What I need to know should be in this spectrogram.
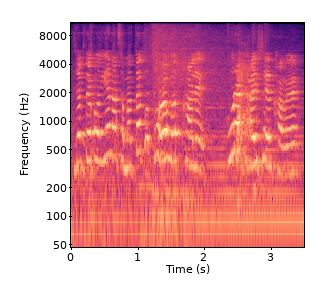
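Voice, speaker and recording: A woman's voice: extremely high pitch, animated, a little fast, a bit bright, faint music behind. A woman playing a resentful young daughter-in-law who complains sharply. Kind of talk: rural film drama acting.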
